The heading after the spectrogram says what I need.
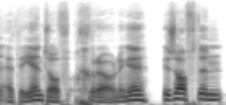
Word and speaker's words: Groningen: This is the way us Dutchies say Groningen. Groningen. There is a very slight emphasis on the first syllable. Groningen.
